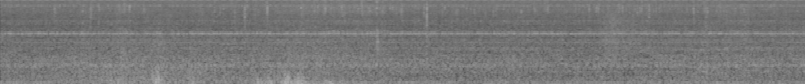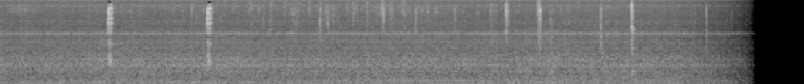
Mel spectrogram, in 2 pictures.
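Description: Steady faint background noise with a thin, steady high whine, a couple of soft low thumps early on and a few sharp ticks later, cutting off to silence just before the end.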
